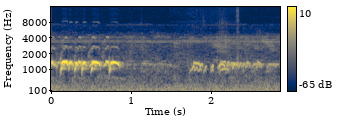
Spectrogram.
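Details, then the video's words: Local zebra dove singing fast and clear as lure song for other doves; a short run of rapid rolling coos is followed by a pause and then a quieter string of bubbling notes. "PERKUTUT LOKAL GACOR Nada cepat Suara keras kristal Bikin cepat bunyi ( Pancingan Burung Anggungan)"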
